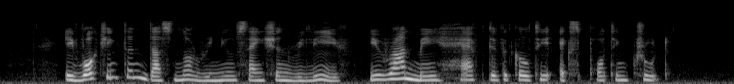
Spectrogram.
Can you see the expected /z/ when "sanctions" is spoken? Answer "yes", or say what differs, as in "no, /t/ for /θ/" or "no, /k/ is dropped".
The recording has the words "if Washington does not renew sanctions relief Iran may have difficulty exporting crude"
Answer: no, /z/ is dropped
